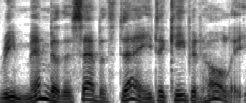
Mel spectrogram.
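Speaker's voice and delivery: usual speaking voice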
